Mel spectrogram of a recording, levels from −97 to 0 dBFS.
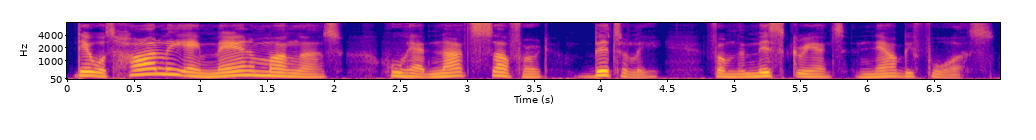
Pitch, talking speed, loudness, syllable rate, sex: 170 Hz, 155 wpm, -20 LUFS, 4.7 syllables/s, female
